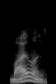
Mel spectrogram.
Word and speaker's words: Milan: it's called Milan. It's the same thing. I think Like it's my land, but without the D.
